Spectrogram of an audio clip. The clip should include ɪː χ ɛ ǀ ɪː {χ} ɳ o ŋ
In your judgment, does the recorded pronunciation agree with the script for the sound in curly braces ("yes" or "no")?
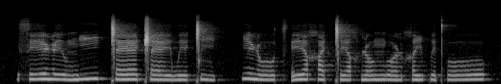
yes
